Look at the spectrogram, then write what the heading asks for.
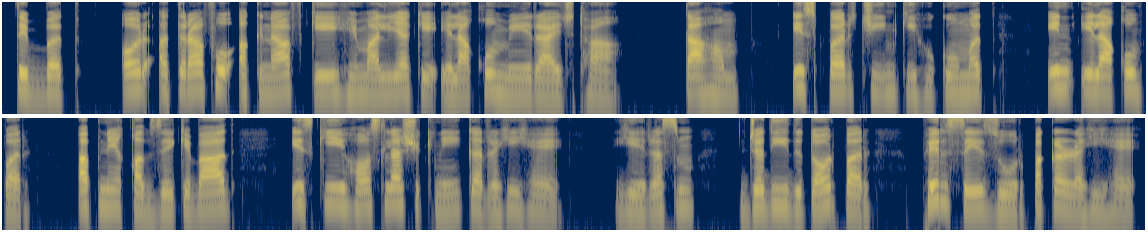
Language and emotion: Urdu, neutral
